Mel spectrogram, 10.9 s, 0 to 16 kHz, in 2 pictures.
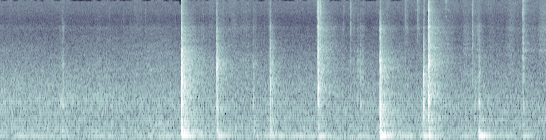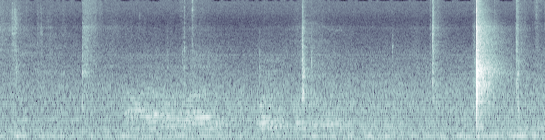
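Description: Sharp, light clicks and taps, about a dozen scattered irregularly, as steel tweezers and fingers work against the plastic shell of a Samsung Galaxy Tab 3 tablet, over a low steady hum.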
